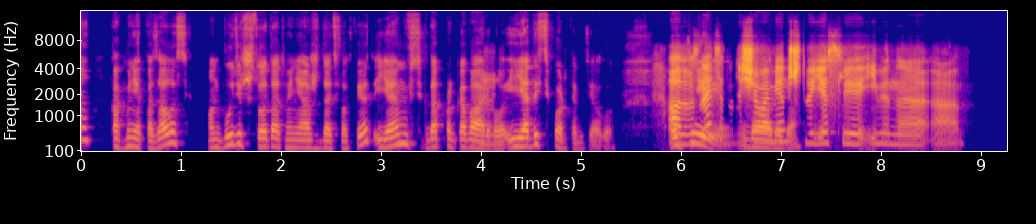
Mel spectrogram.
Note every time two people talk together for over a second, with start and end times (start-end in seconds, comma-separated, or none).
5.9-7.2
